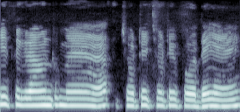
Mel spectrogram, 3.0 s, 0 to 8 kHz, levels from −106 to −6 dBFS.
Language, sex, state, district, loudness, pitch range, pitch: Hindi, male, Bihar, Supaul, -18 LUFS, 170-190 Hz, 180 Hz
